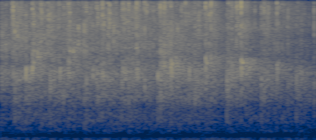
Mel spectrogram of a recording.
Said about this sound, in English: Come on, somebody. Can you give him a great round of applause today?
